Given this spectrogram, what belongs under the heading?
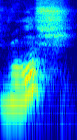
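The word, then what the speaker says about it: ראש: The dot to the top left is the O vowel, so sounds as O. So ro. The aleph is silent, so you look to the next letter, which is the sheen, which is sh. There's no vowel underneath, so it closes, so it's rosh.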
